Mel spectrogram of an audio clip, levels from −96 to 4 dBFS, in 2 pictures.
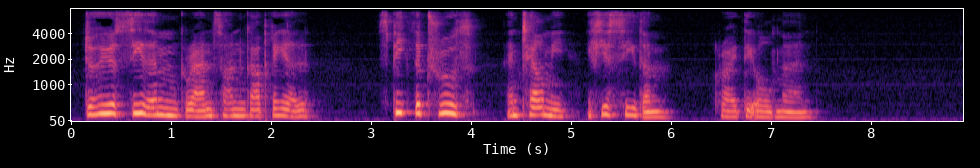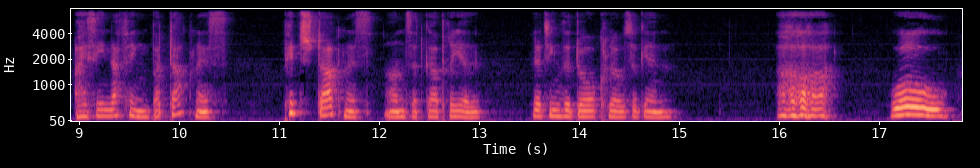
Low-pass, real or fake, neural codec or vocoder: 7.2 kHz; real; none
